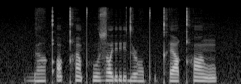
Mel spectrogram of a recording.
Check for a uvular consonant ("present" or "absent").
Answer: present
